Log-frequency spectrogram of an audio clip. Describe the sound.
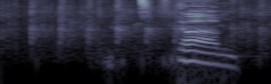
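Scattered applause from a church audience welcoming a reader up to read a scripture passage, a burst of uneven claps lasting a couple of seconds, with a voice rising over it in a drawn-out call that falls in pitch.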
